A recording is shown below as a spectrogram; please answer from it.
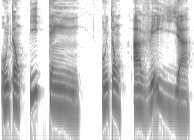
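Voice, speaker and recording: A man's voice: mid-range voice, expressive, slow pace. A man with a Brazilian Portuguese accent teaching an online grammar lesson, explaining step by step and often checking in with tag questions. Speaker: exam-prep teacher.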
